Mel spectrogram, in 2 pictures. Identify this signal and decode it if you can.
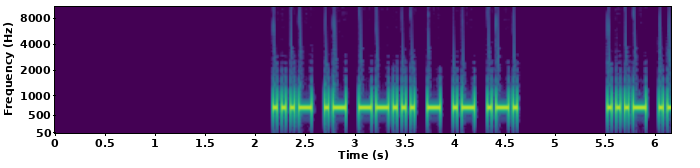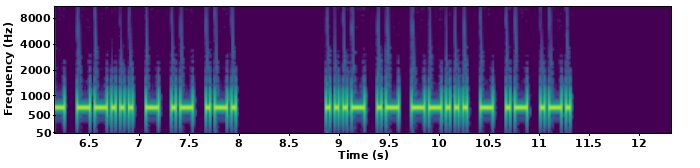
Morse code, heard as a keyed tone, about 28 wpm, 700 Hz. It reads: VA7TAR VA7TAR VA7TAR
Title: DXCC-100 Call Signs - 6 Characters - Repeated 3x - 28wpm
